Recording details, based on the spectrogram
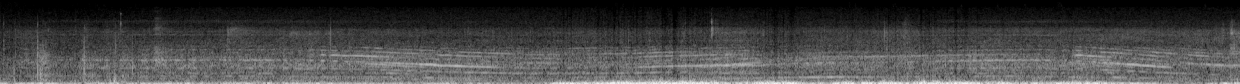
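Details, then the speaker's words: Hoveround MPV5 power chair with electric seat lift, 10 miles: smooth HD drive motor hum rising and falling in pitch as the chair speeds up and slows; these motors are noisier than regular ones, healthy. "these are the HD motors so they're a little bit noisier than the regular motors these motors you can hear them when they slow down and when they pick up speed you'll hear the humming which is great that tells you you have good motors"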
